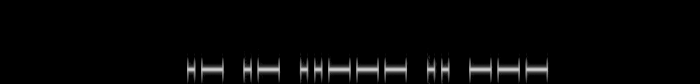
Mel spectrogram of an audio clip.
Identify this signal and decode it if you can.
Morse code, heard as a keyed tone, about 17 wpm, 700 Hz. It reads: AA2IO
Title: USA Call Signs - 5 Characters - Repeated 3x - 17wpm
